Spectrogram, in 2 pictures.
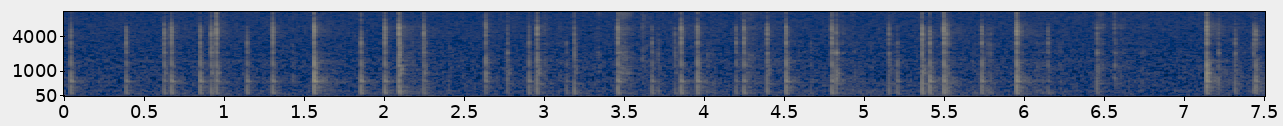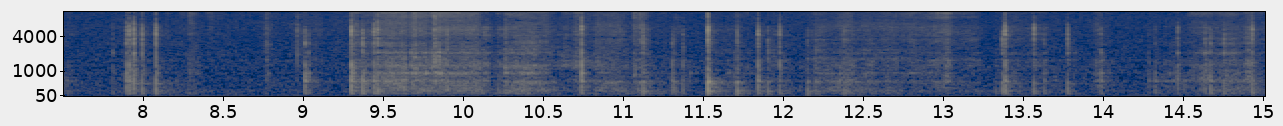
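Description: Both hands tap and scratch their nails across a large solid maple butcher-block tabletop. Quick, dry, knocking taps with a low woody body fall in uneven bursts, and about two-thirds of the way through they give way to a brief stretch of steady scratching on the wood. The tapping then resumes until the end.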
